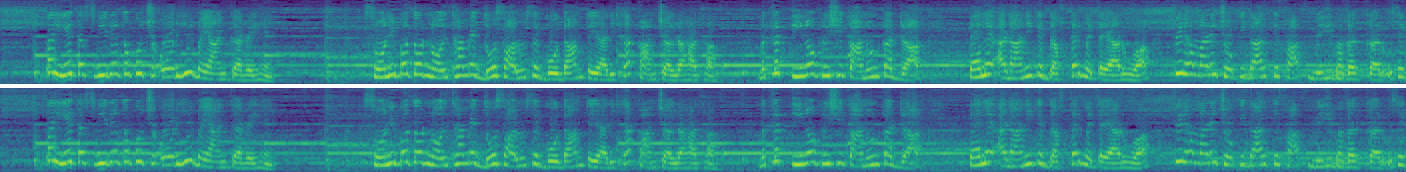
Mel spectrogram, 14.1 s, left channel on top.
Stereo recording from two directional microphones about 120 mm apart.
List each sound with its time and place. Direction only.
0.4 s speech: 25° left (ahead or behind)
3.7 s speech: 25° left (ahead or behind)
